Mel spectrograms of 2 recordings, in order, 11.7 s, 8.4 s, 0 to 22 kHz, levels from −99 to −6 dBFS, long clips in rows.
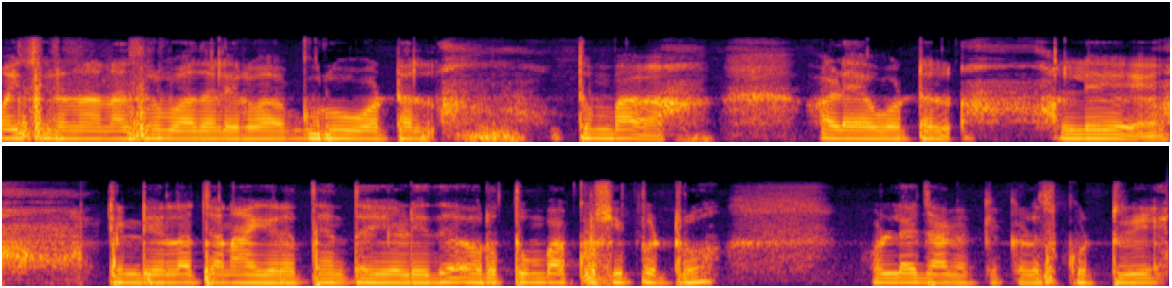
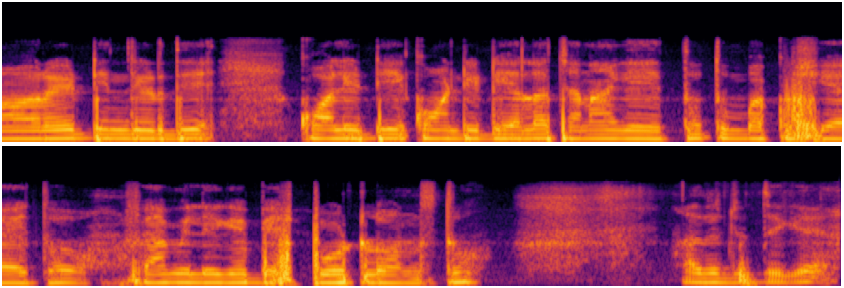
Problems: none marked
